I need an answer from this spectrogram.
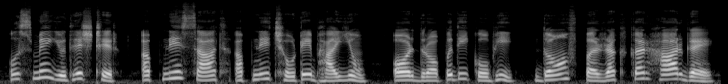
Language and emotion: Hindi, neutral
